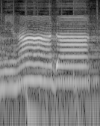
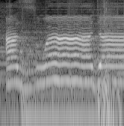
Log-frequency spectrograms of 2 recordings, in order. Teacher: Mad iwad itu adalah fathatain diganti baca panjang satu alif atau 2 harakat.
